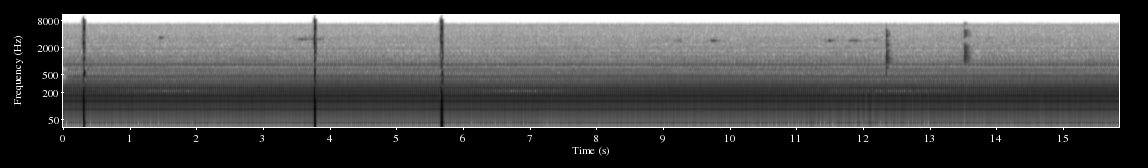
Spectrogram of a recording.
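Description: A steady electrical hum runs underneath computer mouse clicks. There are three sharp clicks in the first six seconds and two fainter ones near the end.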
